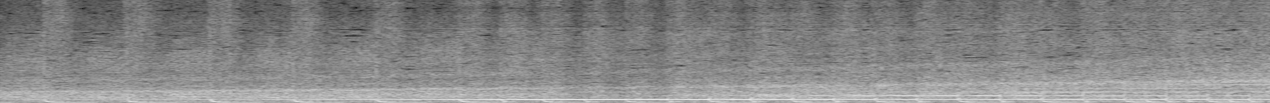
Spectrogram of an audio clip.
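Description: Vietnamese vinahouse-style electronic dance music from a nonstop DJ remix mix. A steady kick drum and short falling bass notes repeat several times a second. A held synth tone comes in about a second and a half in, and the track builds slightly louder.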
